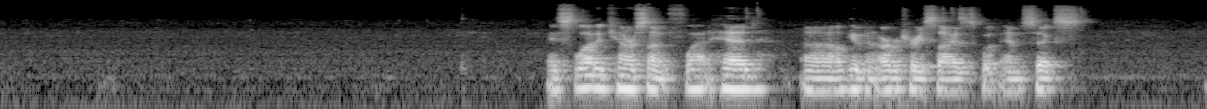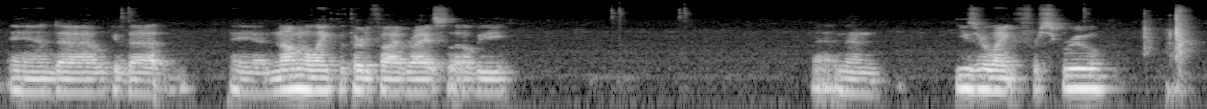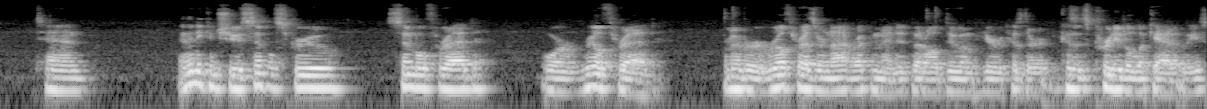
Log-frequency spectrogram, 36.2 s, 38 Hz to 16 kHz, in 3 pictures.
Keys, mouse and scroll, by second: 6.4 click, 7.5 click, 9.4 click, 10.7 click, 13.3 click, 18.2 click, 18.9 click, 21.8-23.1 drag, 23.7 KP_1, 23.8 KP_0, 31.4 click, 33.4 click.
